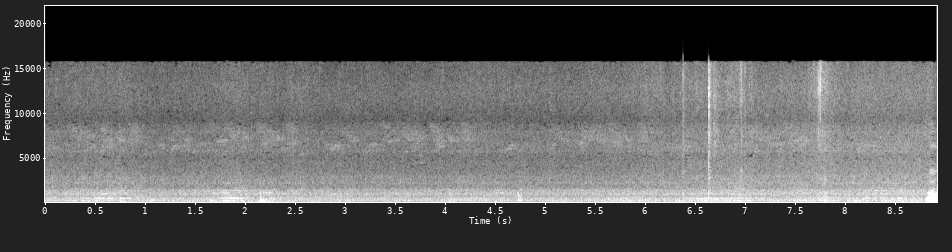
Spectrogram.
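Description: Trinidad Africanized honey bees buzz around a hive in a steady, low drone, with a few sharper bee passes flying close to the microphone.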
